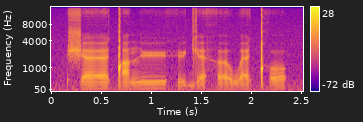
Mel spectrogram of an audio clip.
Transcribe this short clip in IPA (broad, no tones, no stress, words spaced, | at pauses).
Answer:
ʃɛːǃa nyːhy ɡʲɛhəː wɛǃʰo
